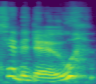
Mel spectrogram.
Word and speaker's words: Thibodeaux: So I'm Thibodeaux. The H is silent.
